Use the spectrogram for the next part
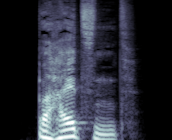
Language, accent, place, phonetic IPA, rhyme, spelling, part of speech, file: German, Germany, Berlin, [bəˈhaɪ̯t͡sn̩t], -aɪ̯t͡sn̩t, beheizend, verb, De-beheizend.ogg
- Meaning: present participle of beheizen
